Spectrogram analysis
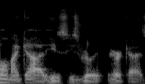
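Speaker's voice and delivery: grave, very low, hushed, commentator-style murmur. Describing wrestling commentators after a wrestler goes through a table, mock-somber commentator voice. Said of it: "the somber voices of".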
